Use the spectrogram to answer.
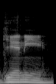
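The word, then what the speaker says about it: Gini: way oh so that is GI n not like Robin Williams Rubble lamp sort of thing like guinea the guinea index yeah I don't know I've always called it the genie index maybe I'm pronouncing it wrong say GIF or GIF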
